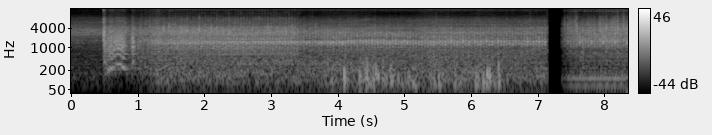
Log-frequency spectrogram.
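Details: Toyota Hilux 2GD diesel, cold first start (noise only on first start of the day): cranks, catches and idles with sharp, irregular knocking over the rattle; cause not yet found.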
